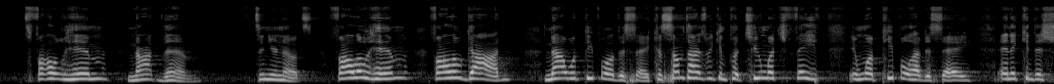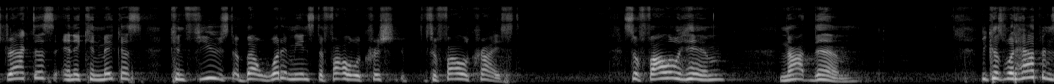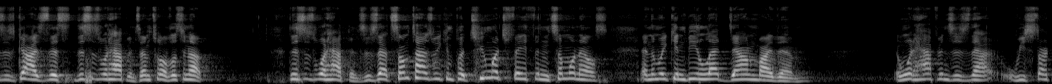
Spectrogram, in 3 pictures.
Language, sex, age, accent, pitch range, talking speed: English, male, 20-39, American, 195-250 Hz, 195 wpm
